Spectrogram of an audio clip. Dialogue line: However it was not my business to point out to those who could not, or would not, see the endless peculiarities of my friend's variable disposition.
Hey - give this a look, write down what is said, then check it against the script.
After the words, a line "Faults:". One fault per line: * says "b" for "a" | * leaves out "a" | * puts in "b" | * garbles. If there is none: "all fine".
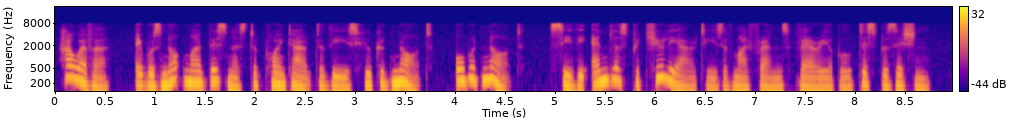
However it was not my business to point out to these who could not, or would not, see the endless peculiarities of my friend's variable disposition.
Faults:
* says "these" for "those"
